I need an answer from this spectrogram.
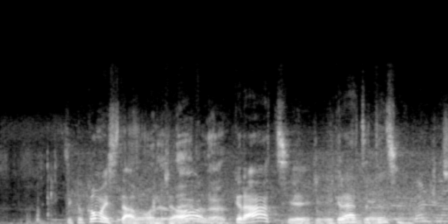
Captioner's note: speaks in Italian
